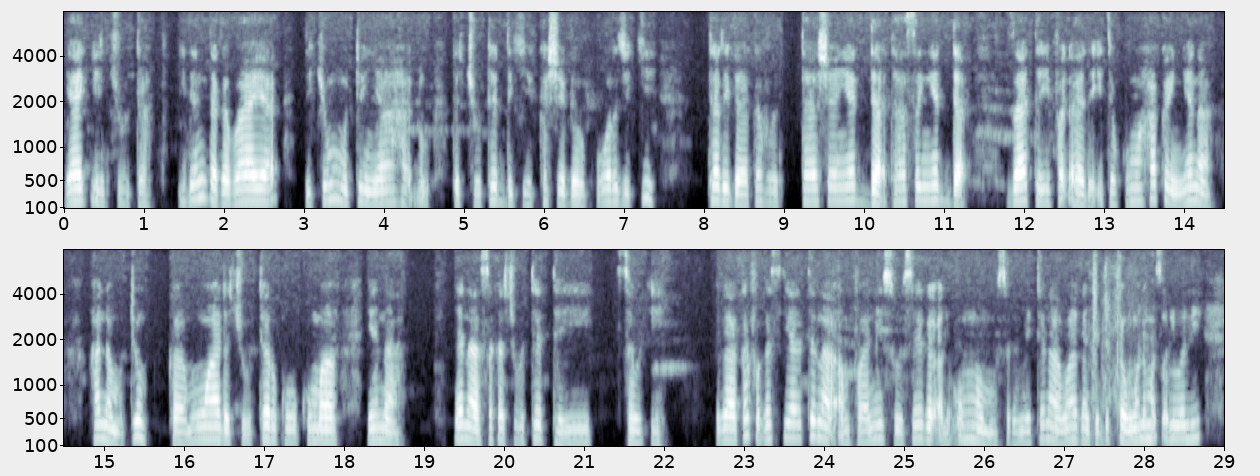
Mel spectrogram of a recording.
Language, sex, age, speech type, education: Hausa, female, 30-45, spontaneous, tertiary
